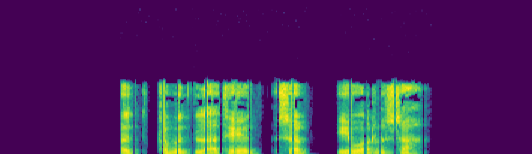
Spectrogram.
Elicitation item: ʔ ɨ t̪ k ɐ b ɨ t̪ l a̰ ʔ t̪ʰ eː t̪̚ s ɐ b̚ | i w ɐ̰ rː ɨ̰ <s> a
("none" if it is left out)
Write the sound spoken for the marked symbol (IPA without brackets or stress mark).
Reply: s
